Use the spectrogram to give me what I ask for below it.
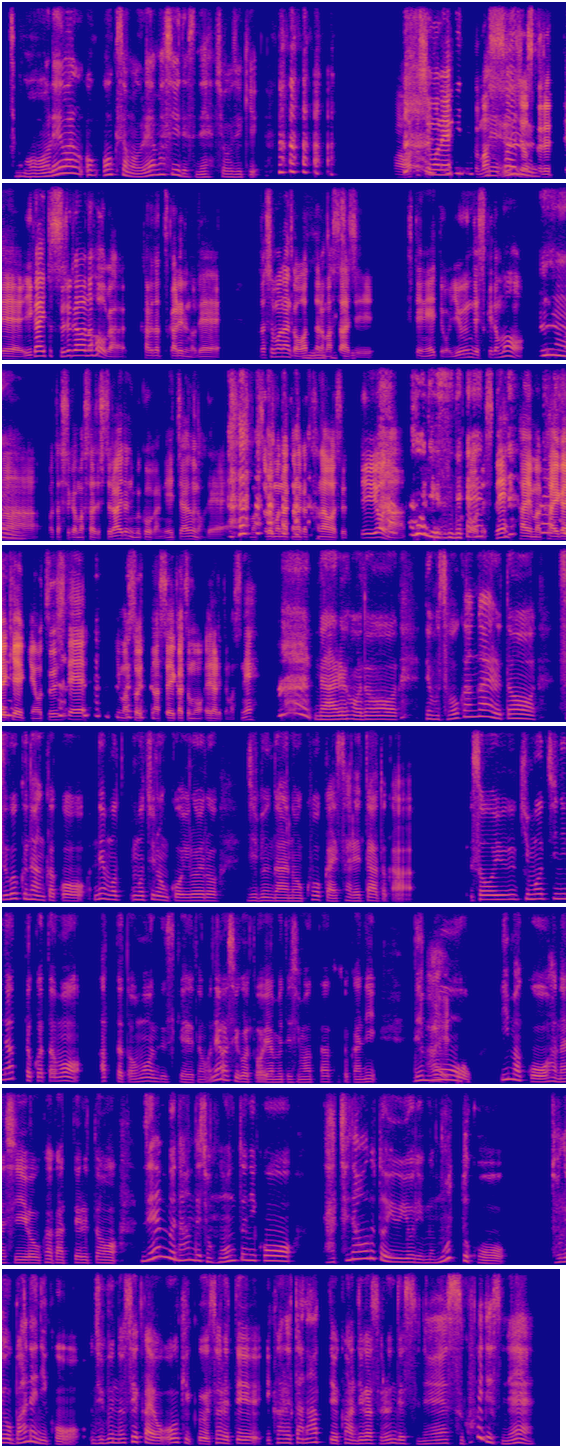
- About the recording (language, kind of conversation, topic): Japanese, podcast, 失敗からどう立ち直りましたか？
- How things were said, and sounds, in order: laugh; anticipating: "ま、私もね、こ、マッサージをするって"; laugh; laughing while speaking: "そうですね"; laugh; other noise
